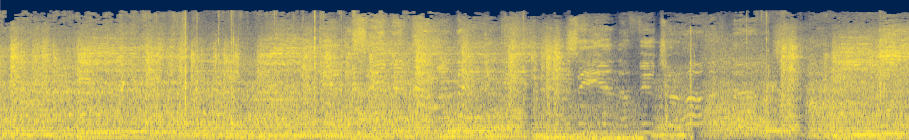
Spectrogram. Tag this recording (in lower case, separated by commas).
skateboard, music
